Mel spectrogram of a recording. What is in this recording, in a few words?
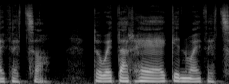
"rheg", Welsh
